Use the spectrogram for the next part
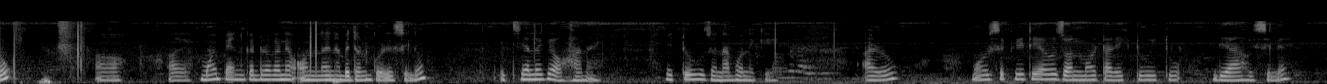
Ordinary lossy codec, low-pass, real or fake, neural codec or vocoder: none; none; real; none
